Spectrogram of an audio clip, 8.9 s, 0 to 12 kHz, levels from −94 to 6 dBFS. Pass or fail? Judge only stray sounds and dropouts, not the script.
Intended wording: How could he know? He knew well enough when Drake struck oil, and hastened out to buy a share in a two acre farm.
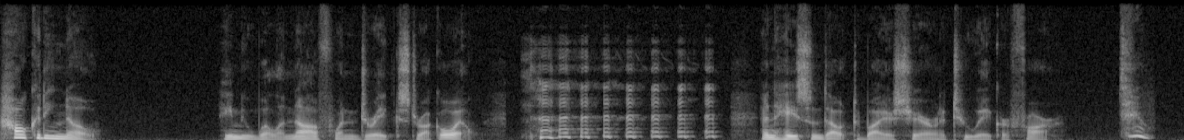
fail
